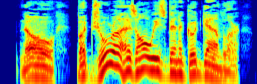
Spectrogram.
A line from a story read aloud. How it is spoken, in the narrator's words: Olaf chuckled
